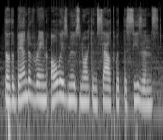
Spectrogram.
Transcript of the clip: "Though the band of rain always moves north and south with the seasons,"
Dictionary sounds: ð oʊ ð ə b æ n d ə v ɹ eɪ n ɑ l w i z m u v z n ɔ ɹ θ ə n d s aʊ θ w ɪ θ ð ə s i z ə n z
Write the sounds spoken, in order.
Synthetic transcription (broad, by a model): ð oʊ ð ə b æ n d ə v ɹ eɪ n ɑ l w i z m u v z n ɔ ɹ θ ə n s aʊ θ w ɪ ð ə s i z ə n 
